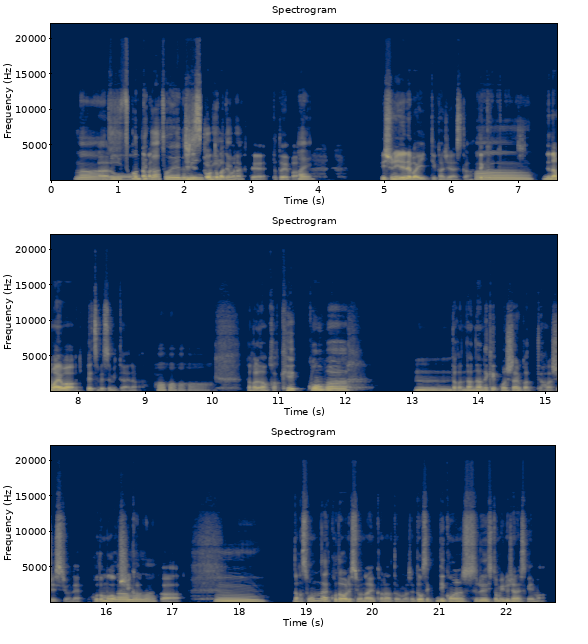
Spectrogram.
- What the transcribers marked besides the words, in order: unintelligible speech
- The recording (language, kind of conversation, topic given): Japanese, podcast, 孤独を感じたとき、最初に何をしますか？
